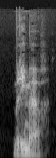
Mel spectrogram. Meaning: bully (person who bullies)
- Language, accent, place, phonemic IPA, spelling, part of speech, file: French, France, Lyon, /bʁi.mœʁ/, brimeur, noun, LL-Q150 (fra)-brimeur.wav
